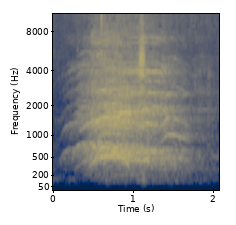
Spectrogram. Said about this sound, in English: Give me a cheer if you're middle class.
